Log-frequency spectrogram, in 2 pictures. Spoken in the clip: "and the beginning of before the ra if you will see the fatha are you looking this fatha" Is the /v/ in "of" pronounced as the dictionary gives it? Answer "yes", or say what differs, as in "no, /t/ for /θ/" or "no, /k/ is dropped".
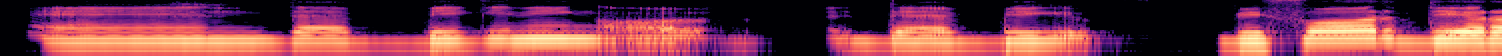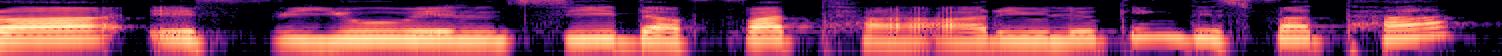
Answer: no, /b/ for /v/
